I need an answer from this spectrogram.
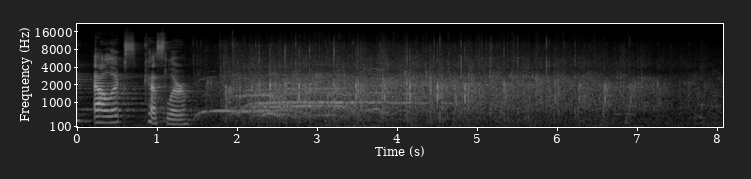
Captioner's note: applause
